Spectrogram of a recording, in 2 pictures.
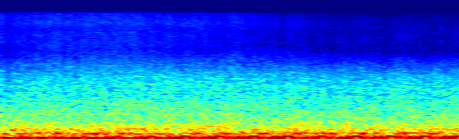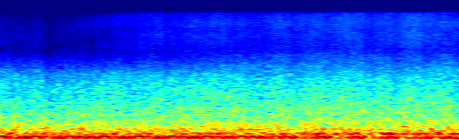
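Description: Wind blowing on the microphone on the deck of a ferry under way: a loud, steady rushing, with a deep rumble underneath from the ship's engines and the sea along the hull.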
